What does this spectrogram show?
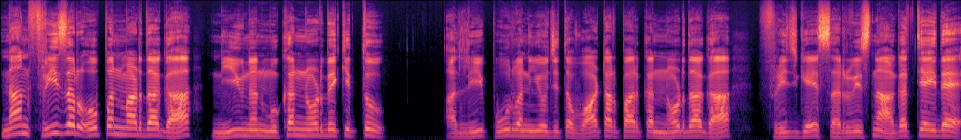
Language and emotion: Kannada, surprised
